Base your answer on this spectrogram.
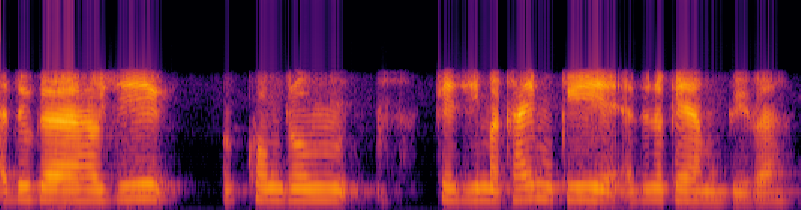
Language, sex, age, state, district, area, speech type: Manipuri, female, 45-60, Manipur, Imphal East, rural, conversation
